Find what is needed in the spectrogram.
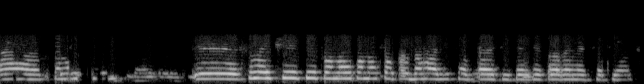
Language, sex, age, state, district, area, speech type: Maithili, female, 60+, Bihar, Sitamarhi, urban, conversation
